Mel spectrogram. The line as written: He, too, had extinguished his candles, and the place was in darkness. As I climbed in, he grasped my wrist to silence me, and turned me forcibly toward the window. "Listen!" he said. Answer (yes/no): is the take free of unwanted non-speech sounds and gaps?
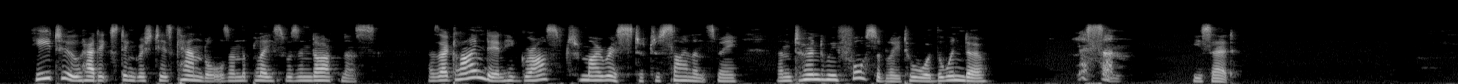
yes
